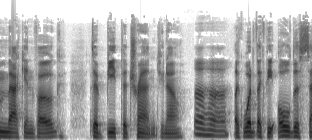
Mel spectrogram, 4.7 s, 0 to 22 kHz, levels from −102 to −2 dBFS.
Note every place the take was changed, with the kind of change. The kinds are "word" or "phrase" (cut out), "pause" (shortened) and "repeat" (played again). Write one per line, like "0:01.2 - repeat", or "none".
0:01.4 - word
